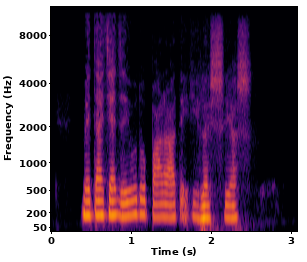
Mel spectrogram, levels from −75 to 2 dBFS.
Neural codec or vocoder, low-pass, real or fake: codec, 16 kHz in and 24 kHz out, 0.4 kbps, LongCat-Audio-Codec, fine tuned four codebook decoder; 10.8 kHz; fake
